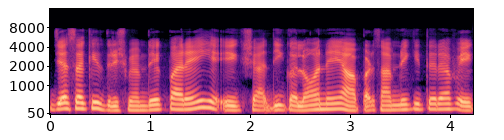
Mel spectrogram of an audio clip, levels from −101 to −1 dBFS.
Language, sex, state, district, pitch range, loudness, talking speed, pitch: Hindi, female, Chhattisgarh, Sukma, 150-185 Hz, -16 LUFS, 325 wpm, 170 Hz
